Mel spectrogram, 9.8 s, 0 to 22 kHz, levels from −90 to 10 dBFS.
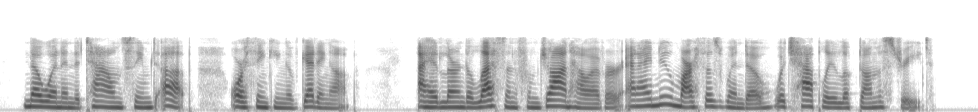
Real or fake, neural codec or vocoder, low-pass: real; none; 5.4 kHz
